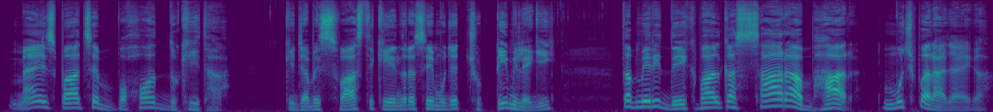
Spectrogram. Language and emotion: Hindi, sad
